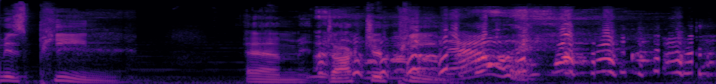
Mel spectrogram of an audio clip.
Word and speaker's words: Pean: Peen. No, Okay. P-E-A-N. Dr. Peen. It Okay. doesn't make a difference in the pronunciation, Monk, which is where the problem lies.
